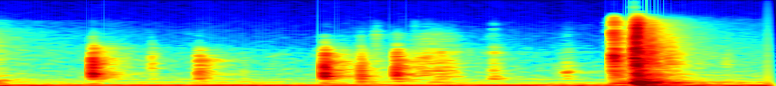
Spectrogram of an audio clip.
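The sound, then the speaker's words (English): A wooden door creaks and knocks open with several short clunks and thumps, ending in a louder, fuller bang as it swings wide to let visitors in, in Missouri. “Door's open. Come on in, boys.”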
